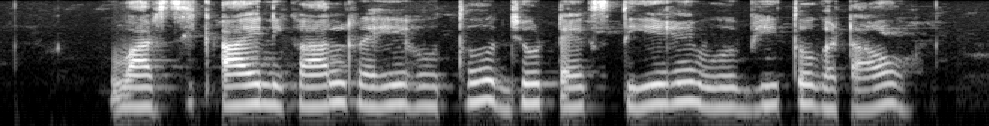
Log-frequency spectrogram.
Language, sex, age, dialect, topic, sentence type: Hindi, female, 18-24, Kanauji Braj Bhasha, banking, statement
